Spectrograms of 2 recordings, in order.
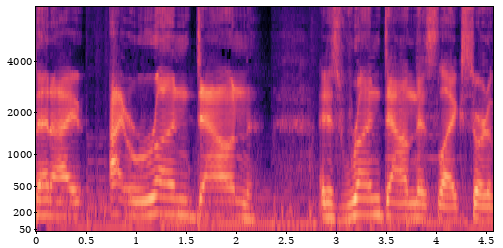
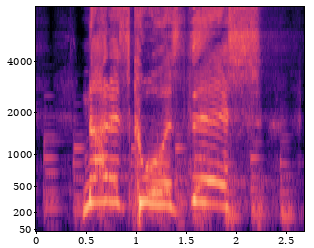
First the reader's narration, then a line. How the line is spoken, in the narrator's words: scream back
